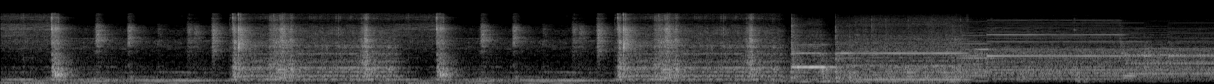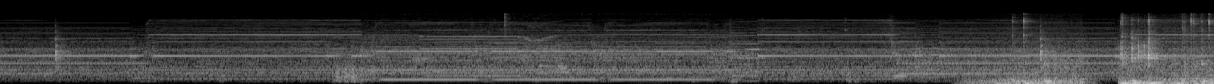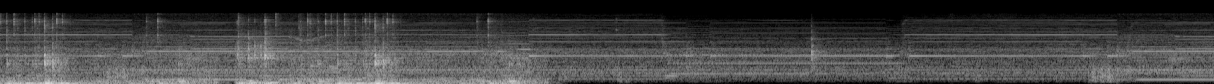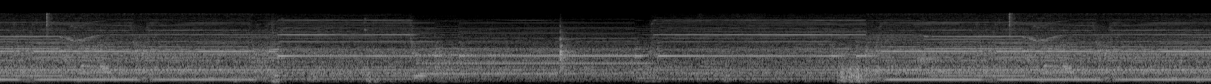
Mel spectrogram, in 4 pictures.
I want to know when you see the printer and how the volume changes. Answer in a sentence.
You can hear the printer from 0.0 to 48.4 s, at a steady volume.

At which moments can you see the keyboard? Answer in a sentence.
The keyboard can be heard from 21.8 to 29.8 s.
